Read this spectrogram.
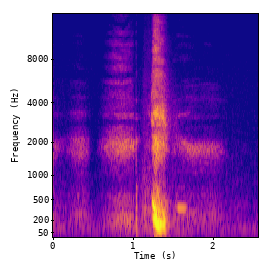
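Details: With a cold: a quick breath in, then one loud, forceful, spontaneous sneeze with a short breathy tail that could not be stifled.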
